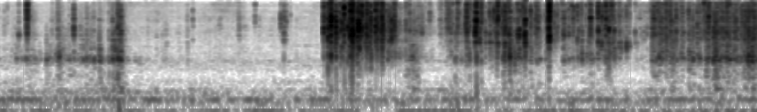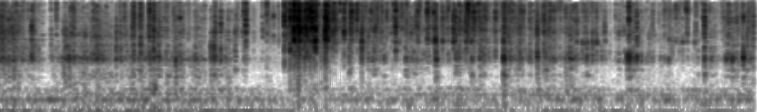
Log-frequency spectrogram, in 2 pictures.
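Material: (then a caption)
Soap. Fingertips press and crush thin, dry, white soap slices with glitter, arranged in rows, breaking them into flakes. After a quiet start with faint crackles, dense, bright crunching bursts in loudly at about three seconds and again at about ten seconds, with steady crisp crumbling in between.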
